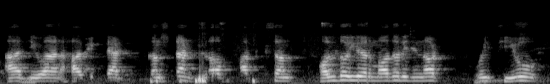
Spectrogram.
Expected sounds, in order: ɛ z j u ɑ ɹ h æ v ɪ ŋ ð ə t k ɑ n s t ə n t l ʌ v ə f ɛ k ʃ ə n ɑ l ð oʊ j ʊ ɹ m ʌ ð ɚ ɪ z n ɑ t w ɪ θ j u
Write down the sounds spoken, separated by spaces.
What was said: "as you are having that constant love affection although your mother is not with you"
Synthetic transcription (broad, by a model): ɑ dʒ j u ɑ ɹ h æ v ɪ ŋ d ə t k ɑ n s t ə n t l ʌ b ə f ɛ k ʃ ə n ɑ l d oʊ j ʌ ɹ m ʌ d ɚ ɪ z n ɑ t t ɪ j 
